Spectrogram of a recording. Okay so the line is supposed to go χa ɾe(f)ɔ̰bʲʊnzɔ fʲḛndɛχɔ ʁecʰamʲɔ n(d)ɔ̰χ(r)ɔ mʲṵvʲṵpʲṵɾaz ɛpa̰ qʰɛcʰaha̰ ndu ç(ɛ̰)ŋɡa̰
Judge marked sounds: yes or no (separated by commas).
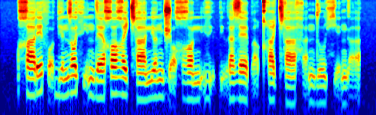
yes, no, no, no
